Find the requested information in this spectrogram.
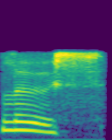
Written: luce

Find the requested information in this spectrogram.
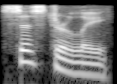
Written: sisterly

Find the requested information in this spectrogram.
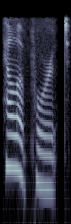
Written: heliport

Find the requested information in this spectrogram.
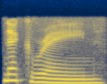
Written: neck-rein

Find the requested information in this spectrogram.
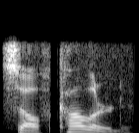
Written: self-colored

